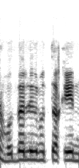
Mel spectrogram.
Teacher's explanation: ہدی للمتقین میں یہاں پر ادغام بلا غنہ ہے، تنوین کے بعد لام آ گیا. لام اور را میں ادغام بلا غنہ ہوتا ہے.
